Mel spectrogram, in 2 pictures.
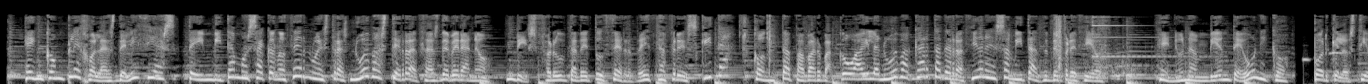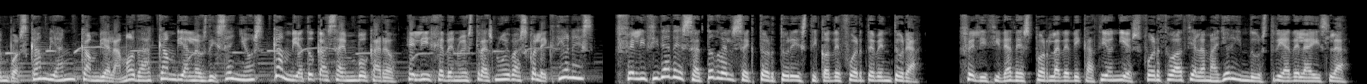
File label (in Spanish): MUJER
